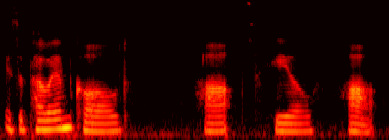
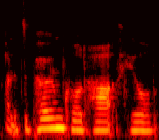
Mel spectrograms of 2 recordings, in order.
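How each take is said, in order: First: "Hearts Heal Hearts" spelled out very slowly, word by word; slow right down and place each word of "Hearts Heal Hearts"; slow careful correction. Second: Said in the usual way. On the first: Shown as a demonstration. Poet correcting her title to viewers: very slow and deliberate. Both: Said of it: "It's a tongue twister".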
